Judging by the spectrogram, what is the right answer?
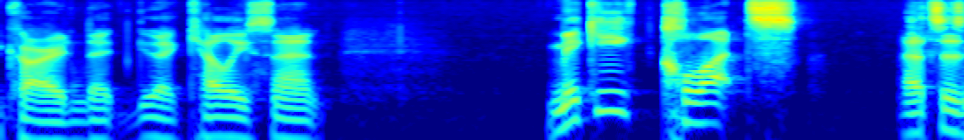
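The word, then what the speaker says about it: Klutts: that Kelly sent Mickey Klutz that's his name k-l-u-t-t-s it's not kloots it's possible it is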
